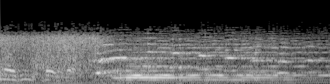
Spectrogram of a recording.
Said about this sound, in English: We 3 brave idiots dived into the cold waters of the River Carpathy.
